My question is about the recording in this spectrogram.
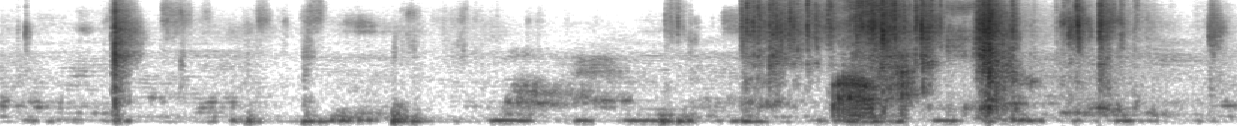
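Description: Trading cards handled on a glass counter with soft knocks, then, about two-thirds of the way in, a loud crinkly tearing of a hockey card pack's wrapper as it is ripped open.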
